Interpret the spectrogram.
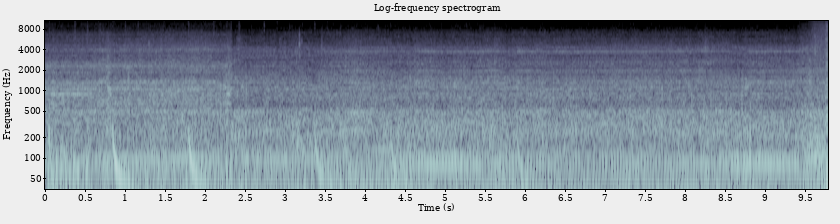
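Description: Honda XRE300 motorcycle engine running steadily while riding, mixed with wind and road noise.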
